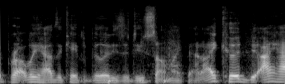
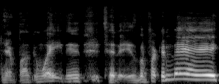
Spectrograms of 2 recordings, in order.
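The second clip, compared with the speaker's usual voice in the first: put-on high, swooping, eager, worked-up old man voice; 6 semitones higher than usual. Imitating an old man waiting for kids: imitating an excited old man. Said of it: "He's all excited".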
